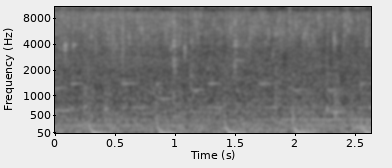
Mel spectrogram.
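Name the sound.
sautéing onion with garlic in a pan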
